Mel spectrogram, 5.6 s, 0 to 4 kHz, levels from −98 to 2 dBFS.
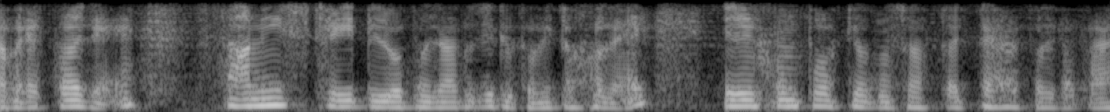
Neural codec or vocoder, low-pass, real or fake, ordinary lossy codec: codec, 44.1 kHz, 1.7 kbps, Pupu-Codec; 3.6 kHz; fake; none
